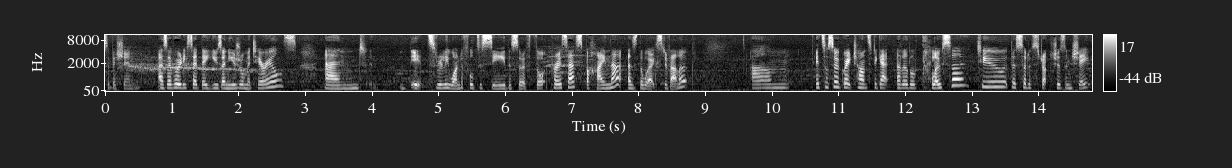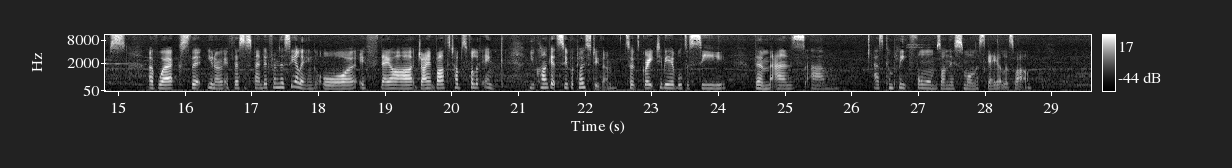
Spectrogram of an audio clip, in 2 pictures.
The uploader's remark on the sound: This episode also has a return to the background noise plague, sorry.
